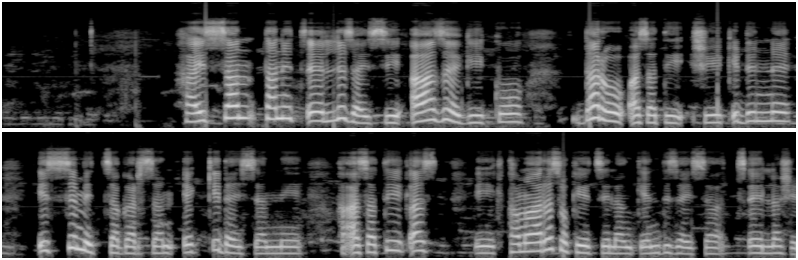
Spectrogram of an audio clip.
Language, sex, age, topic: Gamo, female, 25-35, government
